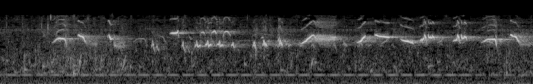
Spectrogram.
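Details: Javan oriental magpie-robin kept as a cage bird, giving a busy song of short whistled notes, harsh chirps and rising slurs in quick succession, with a steady low hum behind.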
